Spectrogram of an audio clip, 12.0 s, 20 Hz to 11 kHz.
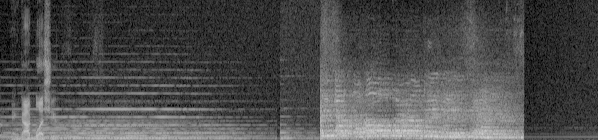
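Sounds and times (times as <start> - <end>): choir singing: 6.4 - 10.5.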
